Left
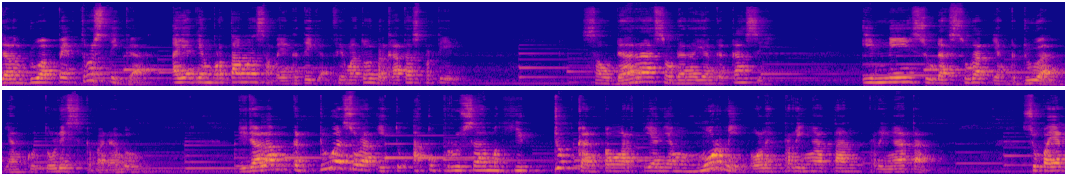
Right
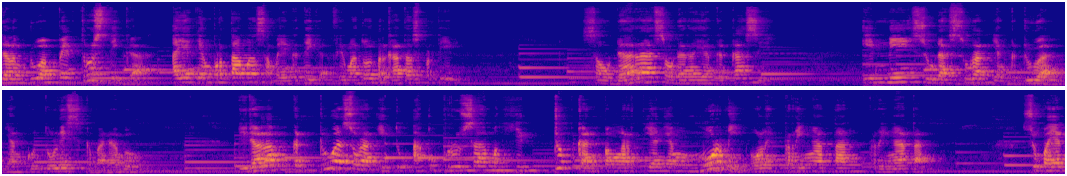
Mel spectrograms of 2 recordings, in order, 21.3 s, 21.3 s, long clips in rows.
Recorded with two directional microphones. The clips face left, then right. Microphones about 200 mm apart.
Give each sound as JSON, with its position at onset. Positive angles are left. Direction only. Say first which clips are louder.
{"t": 0.0, "sound": "speech", "louder": "left 3 dB", "side_deg": 15}
{"t": 5.9, "sound": "speech", "louder": "left 2 dB", "side_deg": 15}
{"t": 8.6, "sound": "speech", "louder": "left 6 dB", "side_deg": 15}
{"t": 13.0, "sound": "speech", "louder": "left 2 dB", "side_deg": 15}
